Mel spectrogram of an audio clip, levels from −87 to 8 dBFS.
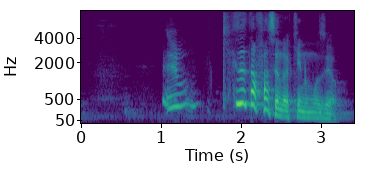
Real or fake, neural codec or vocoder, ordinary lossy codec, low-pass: real; none; none; none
